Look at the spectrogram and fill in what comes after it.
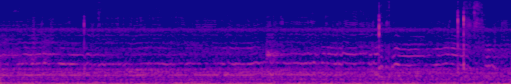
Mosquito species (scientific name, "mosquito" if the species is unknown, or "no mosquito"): Anopheles arabiensis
